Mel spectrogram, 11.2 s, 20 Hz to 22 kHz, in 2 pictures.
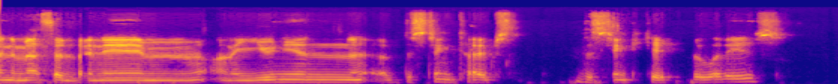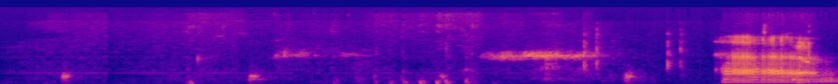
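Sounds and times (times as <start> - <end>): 
speech: 0.0 - 5.3, 10.4 - 11.1
burst of louder broadband noise: 7.1 - 9.8
computer keyboard keys clacking: 8.2 - 10.2.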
